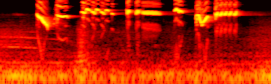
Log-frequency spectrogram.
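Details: Orange-headed thrush in a cage, loud prompting song for other birds: a steep downslurred whistle, then varied high warbled phrases, a sustained whistle, a dipping V-shaped note and a fast rattling trill.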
